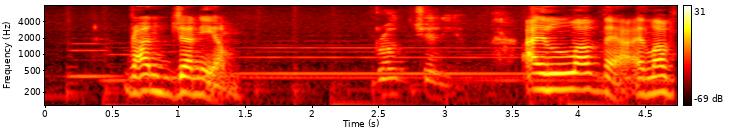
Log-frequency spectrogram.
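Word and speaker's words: roentgenium: this is one I've always struggled in its pronunciation run genium I love that I love that so you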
